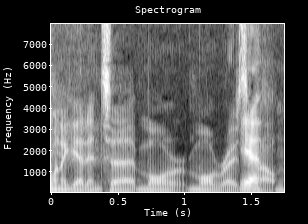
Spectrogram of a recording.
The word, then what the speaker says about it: Roosevelt: It is Roosevelt. That's how the man himself would choose to pronounce it, despite the various controversies, despite the 4 pronunciation options that my pronunciation dictionary that I normally go to gives me.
